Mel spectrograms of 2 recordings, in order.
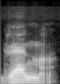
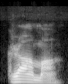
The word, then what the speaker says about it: grammar: was pronouncing that like grandma whoa what are you pronouncing it's not grandma it's grammar though they're trying to pronounce it quickly but it sounds like grandma grammar grammar it is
